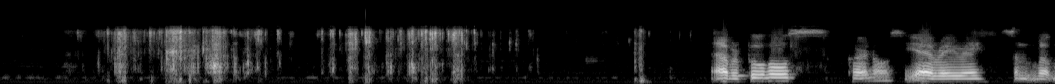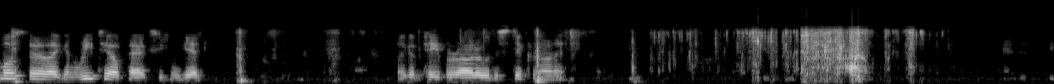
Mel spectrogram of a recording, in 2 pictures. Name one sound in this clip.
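Foil wrappers crinkle and tear as packs are opened.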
